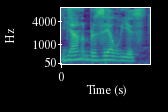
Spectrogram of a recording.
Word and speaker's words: Jana Berzelius: Jana Berzelius is how it's pronounced. Jana Berzelius.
